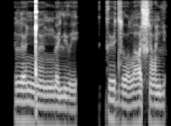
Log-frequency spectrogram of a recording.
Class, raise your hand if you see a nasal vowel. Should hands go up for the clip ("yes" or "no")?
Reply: yes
